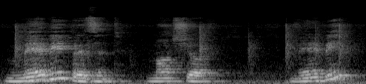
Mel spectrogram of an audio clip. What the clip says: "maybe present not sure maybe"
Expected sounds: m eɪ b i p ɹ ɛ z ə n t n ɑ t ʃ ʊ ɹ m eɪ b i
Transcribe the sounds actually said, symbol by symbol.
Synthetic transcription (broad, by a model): m eɪ b i p ɹ ɛ z ə n t n ɑ t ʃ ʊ ɹ m eɪ b i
